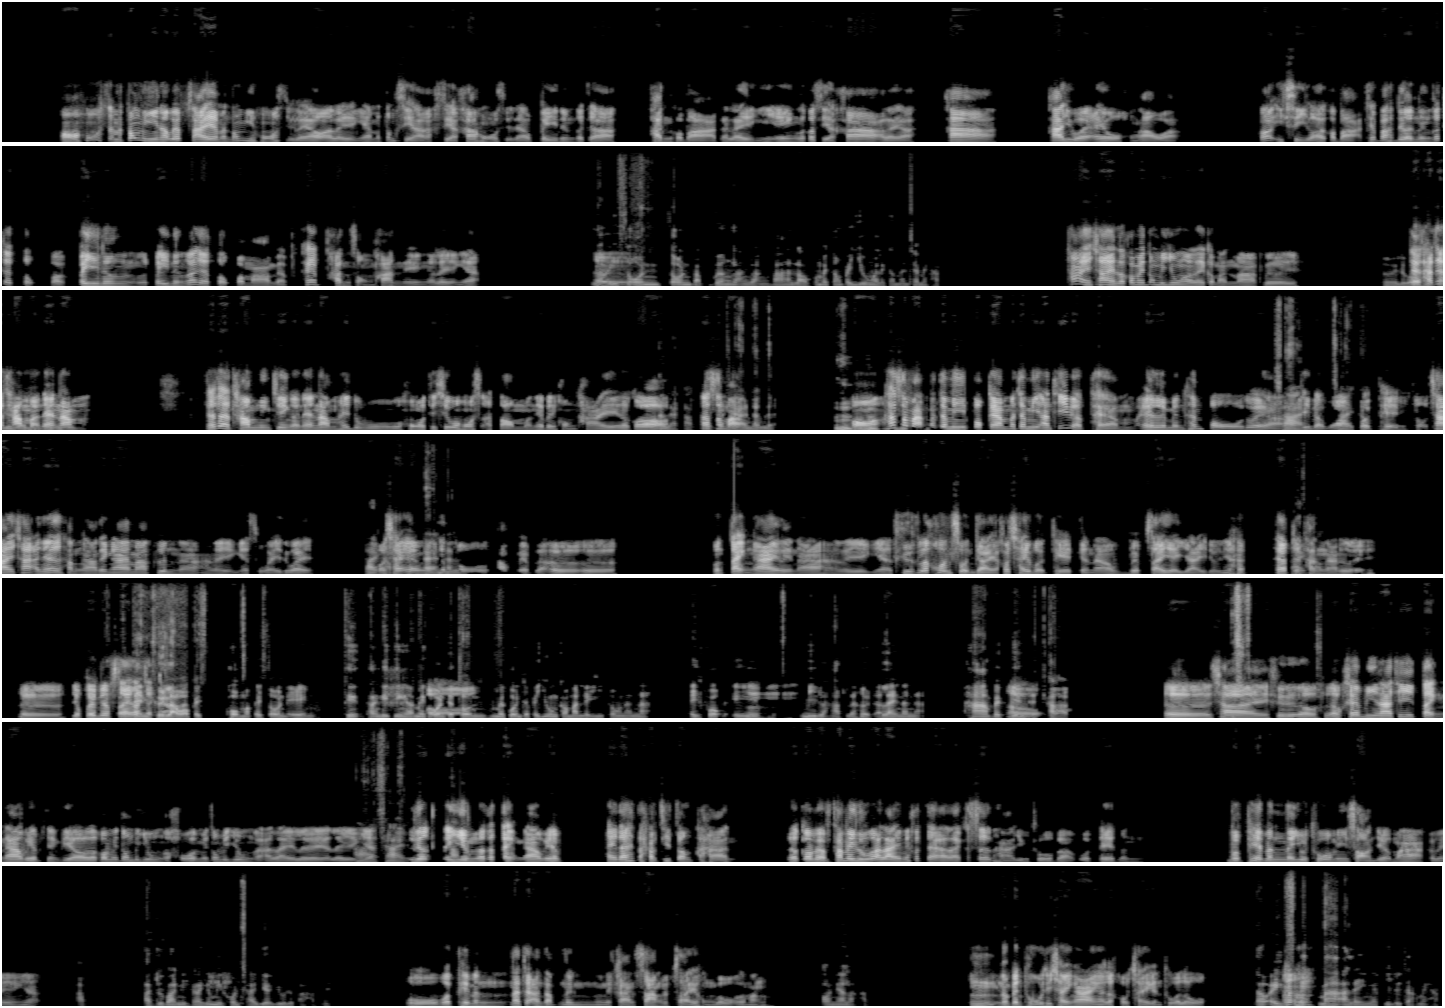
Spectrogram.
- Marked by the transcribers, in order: in English: "host"; in English: "host"; in English: "host"; in English: "host"; chuckle; laughing while speaking: "เนี้ย"; tsk; unintelligible speech; other background noise; laughing while speaking: "ตามที่ต้องการ"; throat clearing
- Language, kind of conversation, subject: Thai, unstructured, ถ้าคุณอยากชวนให้คนอื่นลองทำงานอดิเรกของคุณ คุณจะบอกเขาว่าอะไร?
- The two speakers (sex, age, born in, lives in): male, 30-34, Thailand, Thailand; male, 35-39, Thailand, Thailand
